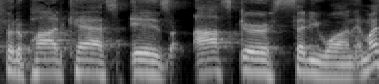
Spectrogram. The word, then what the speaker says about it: Setiawan: my last name uh but the way you pronounce it is satiawan it's a tiawand all right so i'm here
